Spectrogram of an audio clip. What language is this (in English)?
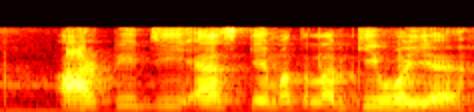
Maithili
